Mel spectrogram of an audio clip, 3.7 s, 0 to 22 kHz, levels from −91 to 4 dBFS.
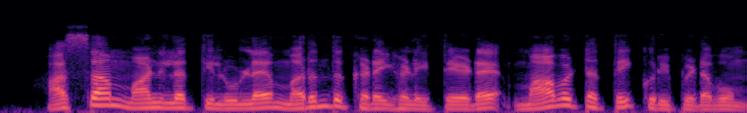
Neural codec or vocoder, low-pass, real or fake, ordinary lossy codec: none; 7.2 kHz; real; Opus, 16 kbps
